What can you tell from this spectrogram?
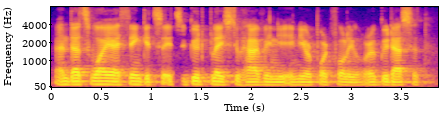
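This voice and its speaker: A man's voice: lowish voice, level tone, fast talker, fairly bright tone. A man from Finland, a company founder giving loose, talkative answers in an interview, with many fillers and restarts. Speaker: company founder and CEO, guest.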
